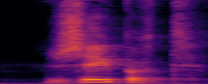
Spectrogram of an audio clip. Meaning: let-down, disappointment
- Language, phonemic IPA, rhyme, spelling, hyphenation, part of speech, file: Dutch, /ˈzeː.pərt/, -eːpərt, zeperd, ze‧perd, noun, Nl-zeperd.ogg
